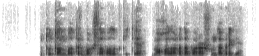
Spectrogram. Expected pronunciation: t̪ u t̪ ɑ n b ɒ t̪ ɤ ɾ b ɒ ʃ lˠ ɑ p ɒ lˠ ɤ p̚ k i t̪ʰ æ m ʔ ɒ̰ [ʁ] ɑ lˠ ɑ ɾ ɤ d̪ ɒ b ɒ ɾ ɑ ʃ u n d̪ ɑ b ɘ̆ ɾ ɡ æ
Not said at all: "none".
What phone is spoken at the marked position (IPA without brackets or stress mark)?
ʁ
